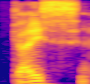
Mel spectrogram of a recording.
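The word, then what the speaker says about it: Guice: Geis.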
